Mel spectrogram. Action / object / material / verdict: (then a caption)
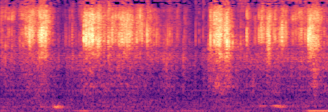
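tap / small plastic tub of sugar sprinkles / plastic / none. Long red nails tap on the side and lid of a small clear plastic tub with a purple-labeled lid, full of sugar sprinkles. Quick bright clicks and a light, high rattle come in short bursts as the sprinkles shift inside, with almost no low end.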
